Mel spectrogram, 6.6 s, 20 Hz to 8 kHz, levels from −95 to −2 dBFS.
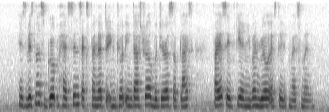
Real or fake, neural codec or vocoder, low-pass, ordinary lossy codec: real; none; 7.2 kHz; none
